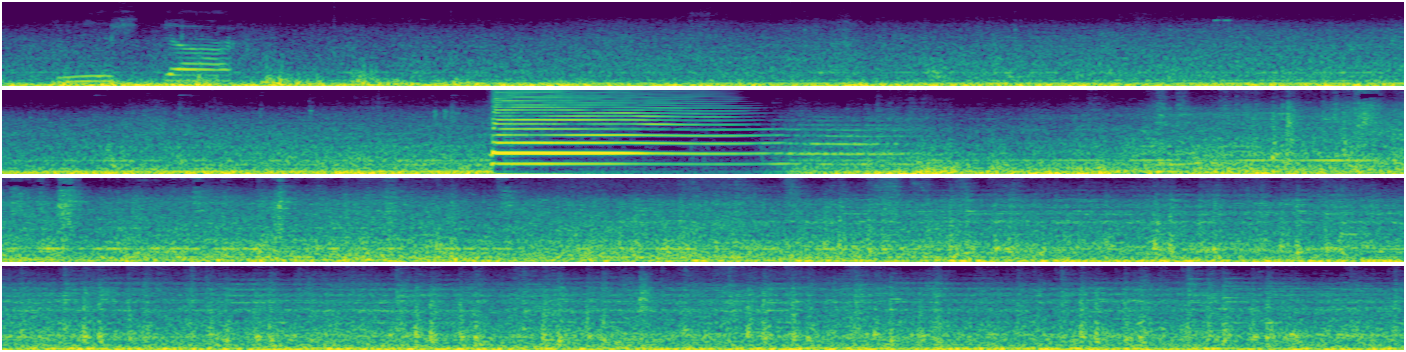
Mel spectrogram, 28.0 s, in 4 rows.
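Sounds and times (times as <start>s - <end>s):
train low rumble: 0.0s - 28.0s
locomotive horn blast: 9.4s - 11.7s
wheels clicking over rail joints: 12.6s - 28.0s.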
